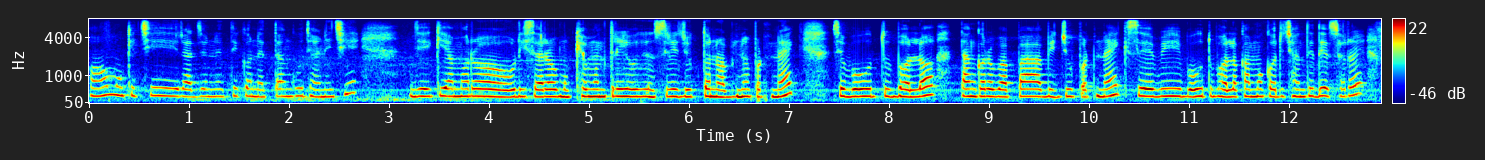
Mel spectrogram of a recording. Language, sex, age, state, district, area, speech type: Odia, female, 45-60, Odisha, Kandhamal, rural, spontaneous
